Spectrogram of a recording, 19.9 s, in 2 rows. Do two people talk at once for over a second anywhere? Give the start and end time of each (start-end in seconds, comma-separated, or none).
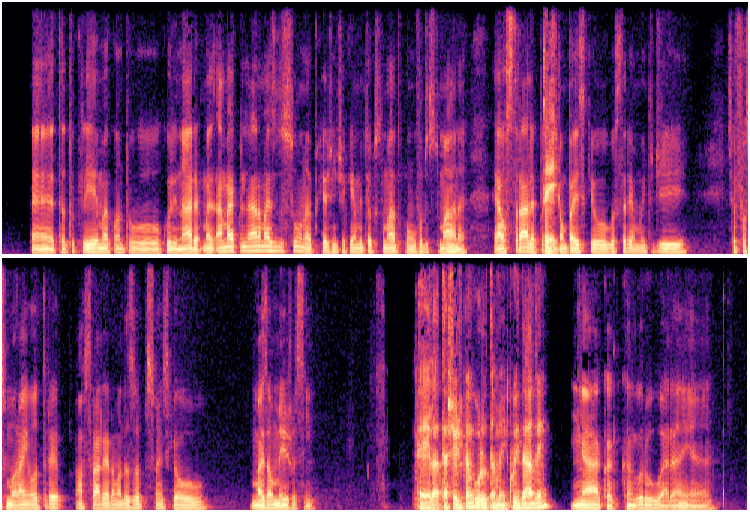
none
